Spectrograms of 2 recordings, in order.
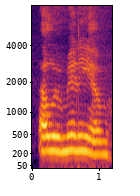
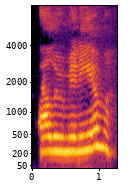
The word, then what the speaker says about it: aluminium: it's two pieces of Aluminium. I'll use the British pronunciation. Go say it again. Aluminium.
